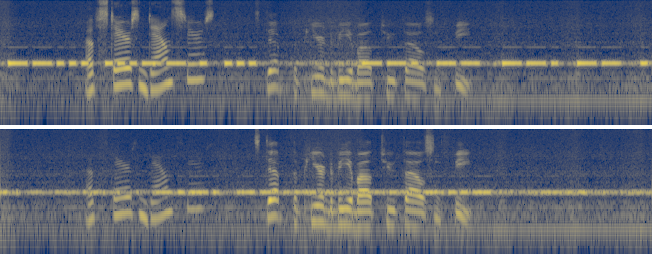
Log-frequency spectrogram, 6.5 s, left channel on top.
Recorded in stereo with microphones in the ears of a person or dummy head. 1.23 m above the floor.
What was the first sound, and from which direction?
A woman speaking, 75° left (ahead or behind).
